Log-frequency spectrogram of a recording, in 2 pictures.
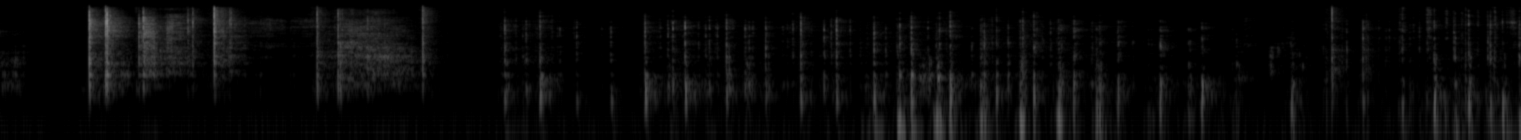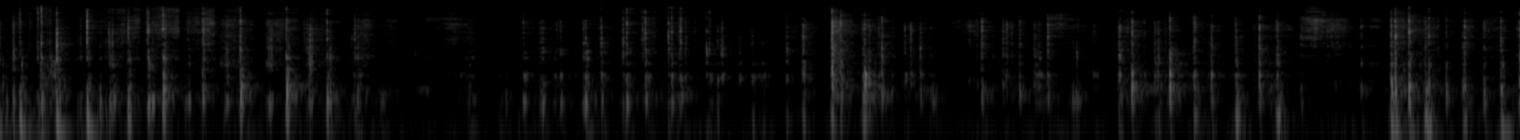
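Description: Long nails tap quickly on the top and edges of a hollow, painted wooden folding chessboard case. The result is a dense, rapid patter of short, dry clicks with hollow low knocks underneath, rising and falling in busy bursts with brief pauses.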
